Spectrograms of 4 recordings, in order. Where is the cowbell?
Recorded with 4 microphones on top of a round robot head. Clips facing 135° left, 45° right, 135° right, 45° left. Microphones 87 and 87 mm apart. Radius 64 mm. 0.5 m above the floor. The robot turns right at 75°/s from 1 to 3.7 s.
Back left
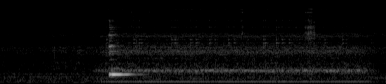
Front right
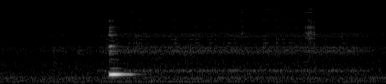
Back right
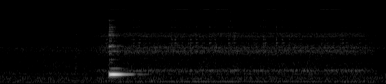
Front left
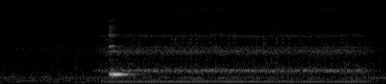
125° right, 0.5 m; by 1.3 s 105° right, 0.5 m.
